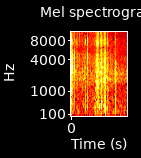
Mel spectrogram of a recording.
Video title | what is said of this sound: LA BALADE ! | je marche sur des petites flaques d'eau. On entend que ça craque parce que c'est gelé.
